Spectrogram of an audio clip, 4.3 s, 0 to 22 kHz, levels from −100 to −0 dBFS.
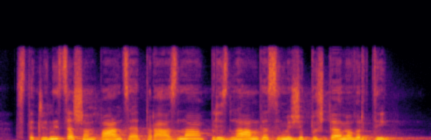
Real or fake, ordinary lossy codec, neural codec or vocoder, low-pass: fake; none; codec, 44.1 kHz, 2.6 kbps, SNAC; 14.4 kHz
